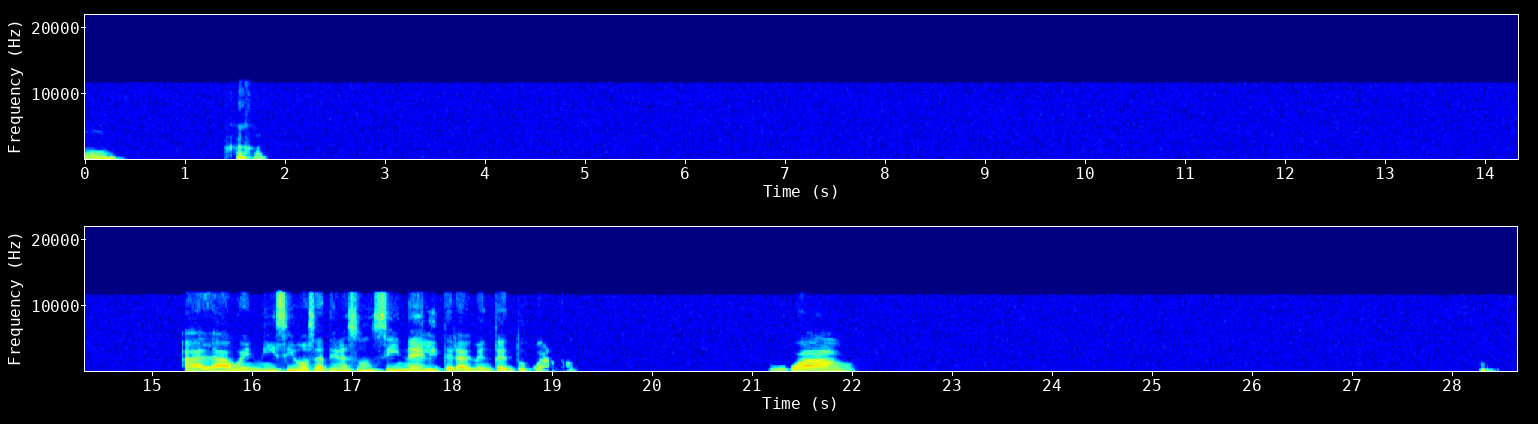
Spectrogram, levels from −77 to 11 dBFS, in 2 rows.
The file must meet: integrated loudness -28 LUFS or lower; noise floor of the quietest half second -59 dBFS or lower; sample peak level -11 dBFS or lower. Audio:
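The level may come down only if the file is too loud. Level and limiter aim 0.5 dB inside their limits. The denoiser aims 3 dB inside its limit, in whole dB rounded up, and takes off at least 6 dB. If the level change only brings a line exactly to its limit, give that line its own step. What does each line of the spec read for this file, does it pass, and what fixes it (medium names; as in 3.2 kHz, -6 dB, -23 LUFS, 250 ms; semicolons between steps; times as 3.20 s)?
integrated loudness -24.5 LUFS: fail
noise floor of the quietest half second -56 dBFS: fail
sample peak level -7.5 dBFS: fail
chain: trim -4 dB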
